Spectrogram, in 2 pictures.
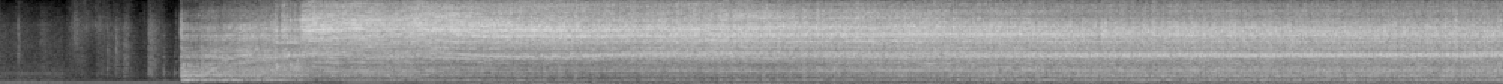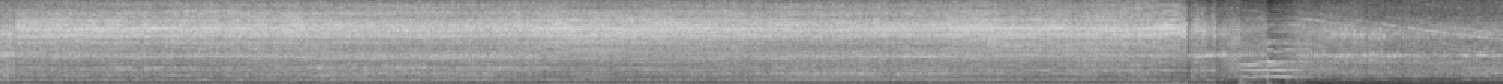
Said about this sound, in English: Whenever the big disc falls down, I just kind of swap it over to the small grinder.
